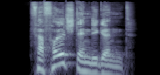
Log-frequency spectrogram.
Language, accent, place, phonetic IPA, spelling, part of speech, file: German, Germany, Berlin, [fɛɐ̯ˈfɔlˌʃtɛndɪɡn̩t], vervollständigend, verb, De-vervollständigend.ogg
- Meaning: present participle of vervollständigen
